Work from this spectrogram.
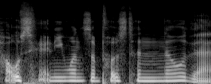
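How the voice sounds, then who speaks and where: A dark, mellow tone with a dry, close sound and no echo. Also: man. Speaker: gaming video creator. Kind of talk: game analysis narration. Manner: exasperated, ranting.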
